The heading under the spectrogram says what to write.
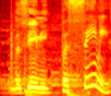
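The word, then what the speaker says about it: Vecenie: I saw a tweet from Sam Benici. If I pronounce his name wrong, someone please correct me. But say it again. – Vecini.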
